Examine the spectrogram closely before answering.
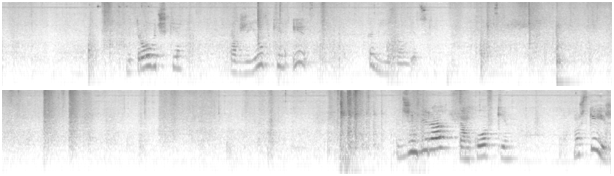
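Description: Clothes rustle and swish as they are handled.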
